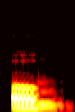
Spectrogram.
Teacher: ओम ऐसे बोलते हैं, तो उसमें ना तो वो हर्षव स्वर है, ना वो दीर्घ स्वर है। हर्षव और दीर्घ से भी ज्यादा समय लगा है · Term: प्लुत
